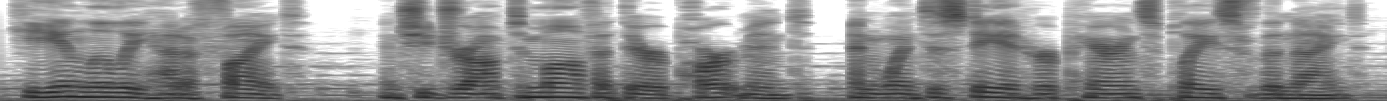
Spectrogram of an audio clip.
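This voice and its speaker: A man's voice: medium pitch, steady tone, fast. A man reading scripted true-crime documentary narration. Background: faint music.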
